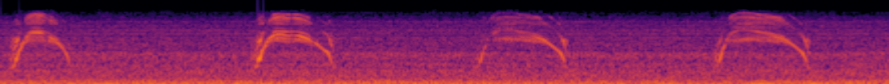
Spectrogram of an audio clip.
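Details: Northern royal albatross calls at a nest with chick and both parents at Pukekura/Taiaroa Head, New Zealand: four arched, whining notes rising and falling about once a second over steady low wind rumble.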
